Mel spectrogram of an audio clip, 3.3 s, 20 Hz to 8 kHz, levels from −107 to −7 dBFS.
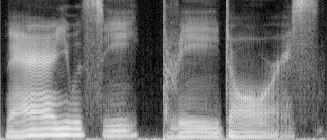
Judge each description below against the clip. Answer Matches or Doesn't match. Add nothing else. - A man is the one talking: Matches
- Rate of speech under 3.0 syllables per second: Matches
